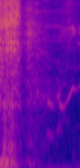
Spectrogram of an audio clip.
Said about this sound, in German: Gesundheit.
